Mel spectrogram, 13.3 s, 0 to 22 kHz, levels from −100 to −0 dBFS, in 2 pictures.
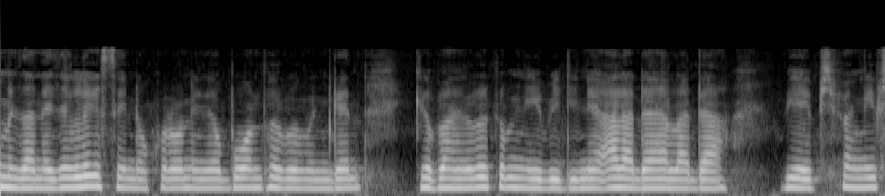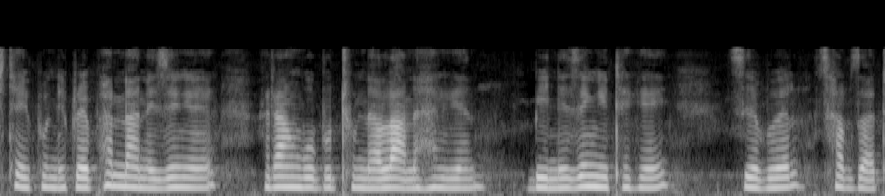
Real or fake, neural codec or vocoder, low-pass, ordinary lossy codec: fake; codec, 16 kHz, 4 kbps, FunCodec, trained on LibriTTS, 50 frames a second; none; none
